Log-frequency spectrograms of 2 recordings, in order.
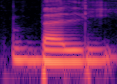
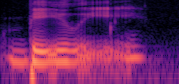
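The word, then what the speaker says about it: Bally: It's by the way it's pronounced Bali not Bailey.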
